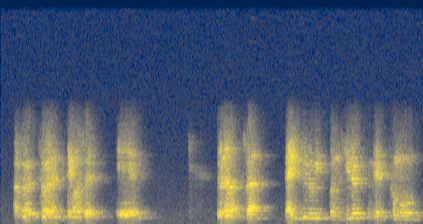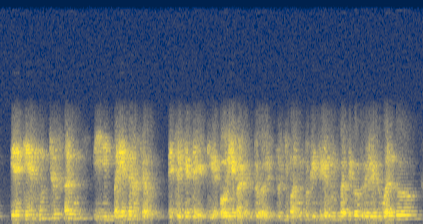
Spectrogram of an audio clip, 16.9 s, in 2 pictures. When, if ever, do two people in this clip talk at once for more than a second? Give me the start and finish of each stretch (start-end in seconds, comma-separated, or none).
none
